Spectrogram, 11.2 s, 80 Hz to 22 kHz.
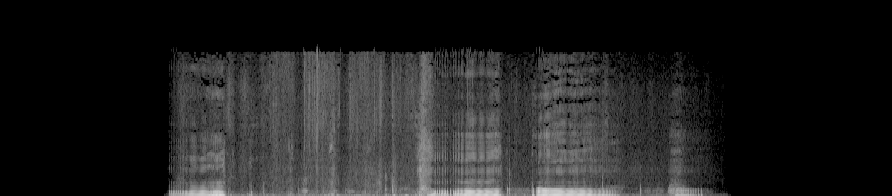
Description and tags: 1-1 dog mumbles
Panska, Czech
